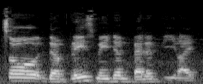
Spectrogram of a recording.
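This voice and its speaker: A man on a card game stream, talking in a lively, bouncing voice. He laughs easily and restarts his sentences as he goes. A faint hum of ambience sits underneath. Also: medium pitch, normal speed, poor audio. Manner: animated, laughing, many restarts. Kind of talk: casual chat.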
